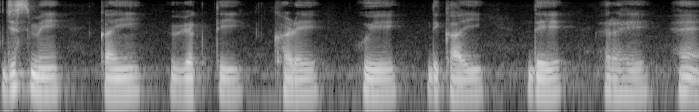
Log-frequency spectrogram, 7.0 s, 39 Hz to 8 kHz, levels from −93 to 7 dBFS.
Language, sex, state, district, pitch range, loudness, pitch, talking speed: Hindi, male, Rajasthan, Jaipur, 95-105 Hz, -19 LUFS, 100 Hz, 75 wpm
